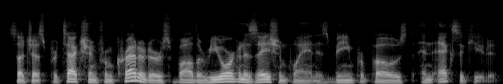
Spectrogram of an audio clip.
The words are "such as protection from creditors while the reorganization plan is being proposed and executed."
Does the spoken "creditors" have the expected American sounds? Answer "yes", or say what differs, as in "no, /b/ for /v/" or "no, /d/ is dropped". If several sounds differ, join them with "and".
yes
